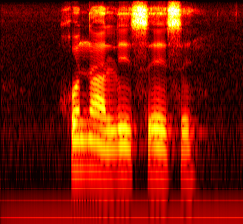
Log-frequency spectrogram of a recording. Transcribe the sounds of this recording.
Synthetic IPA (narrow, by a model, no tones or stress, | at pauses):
ɣʊnalɪsɪːsɪ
